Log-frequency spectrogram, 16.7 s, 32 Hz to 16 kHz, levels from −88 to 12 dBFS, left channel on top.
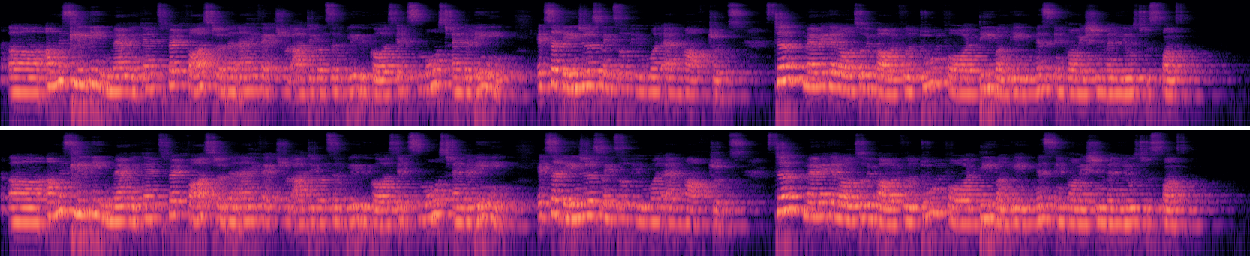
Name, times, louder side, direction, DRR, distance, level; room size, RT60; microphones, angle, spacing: voice 1, 0.1-6.7 7.2-9.6 10.3-15.7, equal, 65° left, -7 dB, 3.6 m, -19 dB
18.0 x 6.9 x 5.7 m, 1.2 s
head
